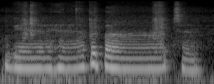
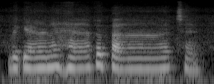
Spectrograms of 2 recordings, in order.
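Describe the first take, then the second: No difference in how they are said.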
